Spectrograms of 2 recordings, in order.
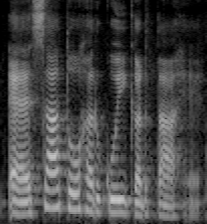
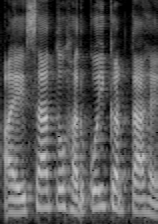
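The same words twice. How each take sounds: First: "ऐसा" with one open ai, as aisa; correct single vowel. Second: "ऐसा" begun as a-e-sa; wrong split vowel. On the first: Teacher correcting pupils, "ऐसा" with one vowel. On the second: Teacher showing the mistake, "ऐसा" as a-esa. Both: Shown as a demonstration. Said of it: "नहीं".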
